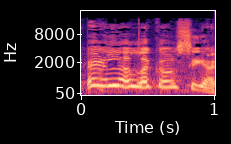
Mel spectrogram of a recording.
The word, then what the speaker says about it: Bela Lugosi: Bela Lugosi. I mispronounced it the first time.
